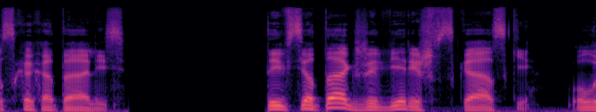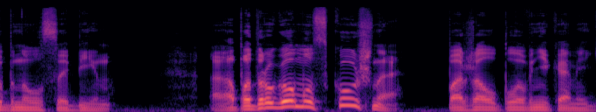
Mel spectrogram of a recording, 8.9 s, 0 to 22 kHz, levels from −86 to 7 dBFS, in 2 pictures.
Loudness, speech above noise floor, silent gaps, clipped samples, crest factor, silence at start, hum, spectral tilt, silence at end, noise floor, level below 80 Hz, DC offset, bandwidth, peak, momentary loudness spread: -30 LUFS; 34 dB; 0.96-1.98 s; under 0.1%; 20 dB; 0 s; none; -5 dB/octave; 0 s; -64 dBFS; -50 dBFS; under 0.1%; 17 kHz; -12 dBFS; 15 LU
